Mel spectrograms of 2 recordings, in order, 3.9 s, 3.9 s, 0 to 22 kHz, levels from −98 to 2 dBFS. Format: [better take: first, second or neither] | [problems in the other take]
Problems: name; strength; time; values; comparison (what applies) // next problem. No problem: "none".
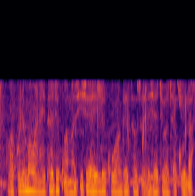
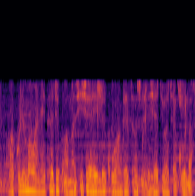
first | noise reduction (neural mask model RNNoise)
